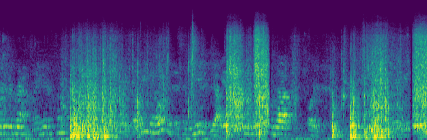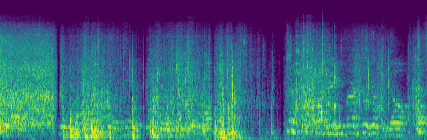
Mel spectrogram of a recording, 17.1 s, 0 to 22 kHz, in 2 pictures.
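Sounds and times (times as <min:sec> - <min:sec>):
junk debris crashing and clattering: 0:01.4 - 0:03.4, 0:07.0 - 0:08.2, 0:09.7 - 0:17.0.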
